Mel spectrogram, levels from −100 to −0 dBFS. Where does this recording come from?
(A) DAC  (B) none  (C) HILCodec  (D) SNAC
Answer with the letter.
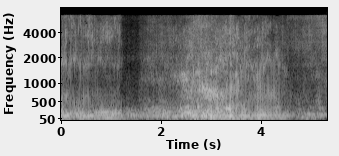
C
